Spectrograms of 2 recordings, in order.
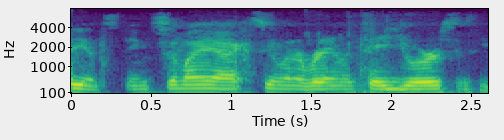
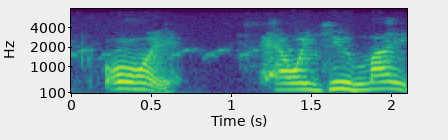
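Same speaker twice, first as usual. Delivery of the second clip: very high-pitched, slow, drawn-out put-on Australian accent; 10 semitones higher than usual. Arguing about accents with the other speaker, a speaker does an australian accent. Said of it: "That's Australian".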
